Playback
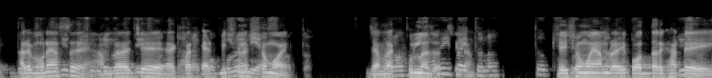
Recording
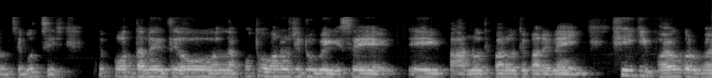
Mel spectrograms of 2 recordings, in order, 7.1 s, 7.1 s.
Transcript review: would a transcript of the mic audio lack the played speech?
Yes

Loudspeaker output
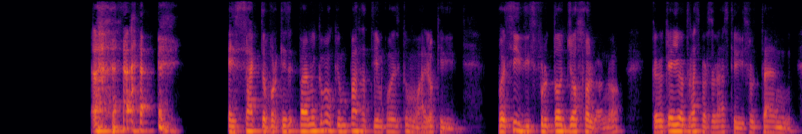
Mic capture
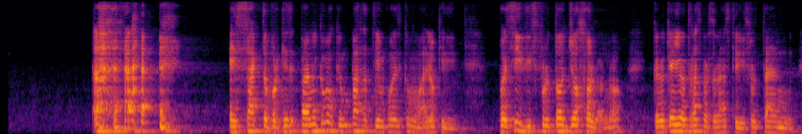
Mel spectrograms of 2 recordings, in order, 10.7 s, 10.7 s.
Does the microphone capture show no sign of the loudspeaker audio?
No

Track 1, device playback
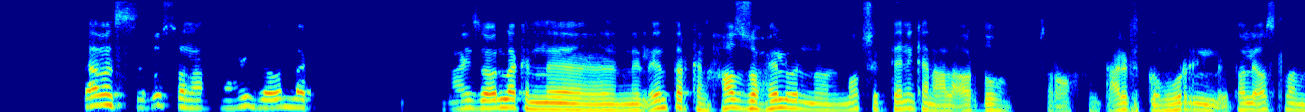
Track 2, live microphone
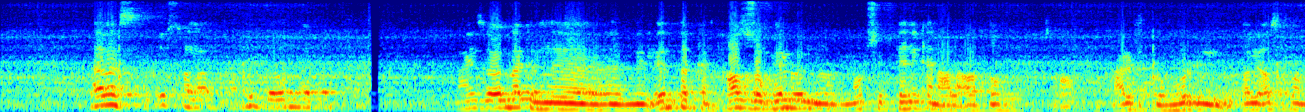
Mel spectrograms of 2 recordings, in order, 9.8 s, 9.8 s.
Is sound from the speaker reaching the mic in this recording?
Yes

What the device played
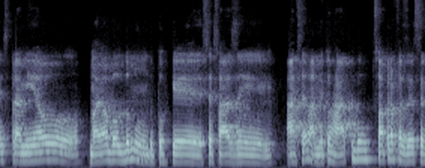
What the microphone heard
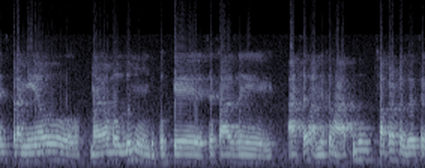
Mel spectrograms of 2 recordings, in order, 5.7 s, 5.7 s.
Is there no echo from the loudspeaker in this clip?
No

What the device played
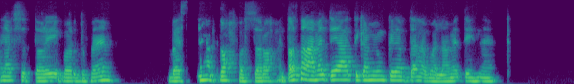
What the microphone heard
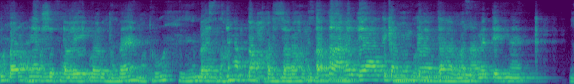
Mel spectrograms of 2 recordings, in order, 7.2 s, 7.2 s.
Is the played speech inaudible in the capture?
No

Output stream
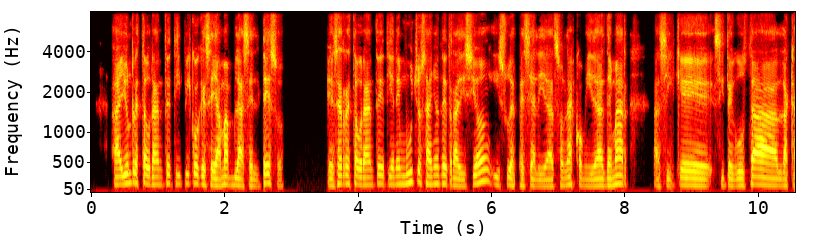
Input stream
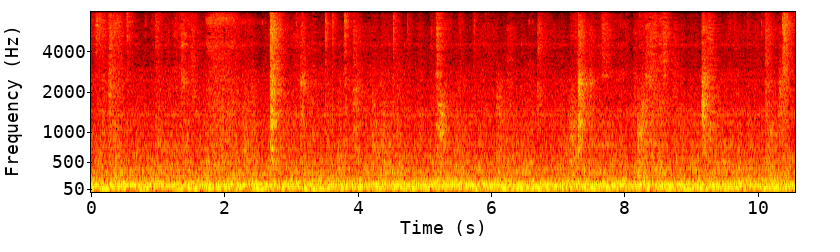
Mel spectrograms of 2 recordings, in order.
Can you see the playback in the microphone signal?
No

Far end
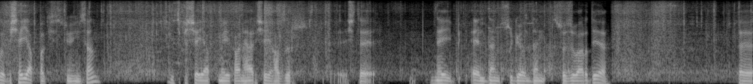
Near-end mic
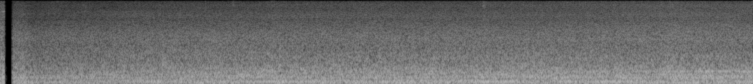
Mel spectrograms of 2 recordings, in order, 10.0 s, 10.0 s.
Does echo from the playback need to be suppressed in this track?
No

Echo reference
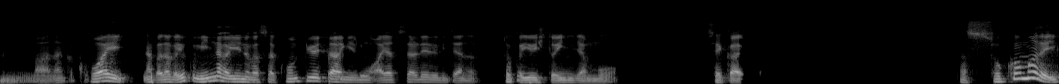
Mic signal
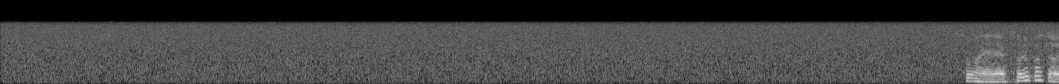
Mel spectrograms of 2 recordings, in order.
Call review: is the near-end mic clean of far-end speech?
Yes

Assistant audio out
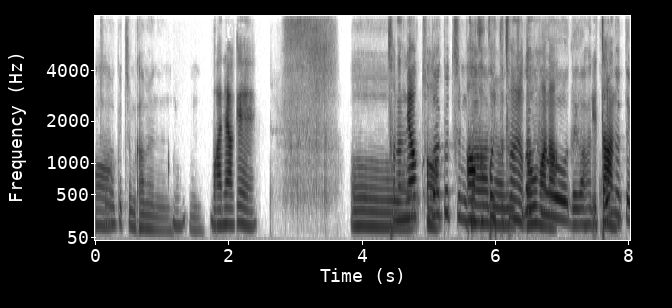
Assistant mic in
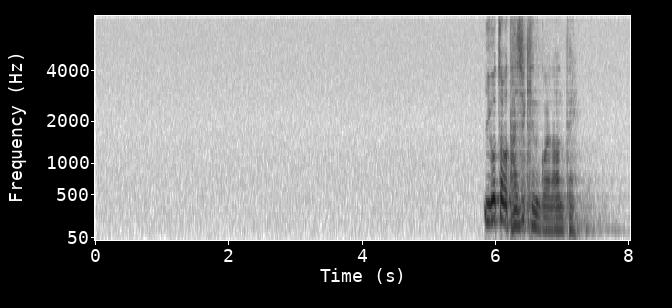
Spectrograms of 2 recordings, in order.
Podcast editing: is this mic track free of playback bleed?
Yes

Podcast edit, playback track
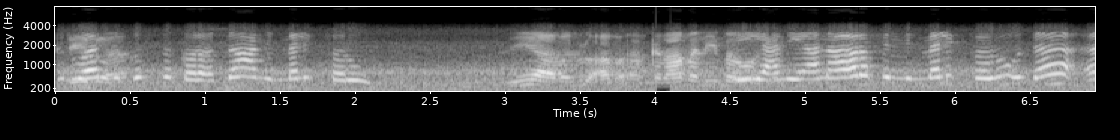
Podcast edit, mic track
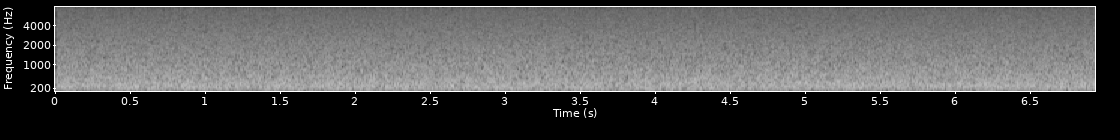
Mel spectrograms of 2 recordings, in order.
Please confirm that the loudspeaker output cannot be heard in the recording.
Yes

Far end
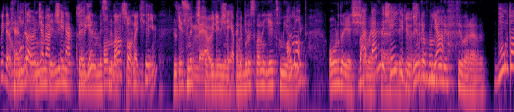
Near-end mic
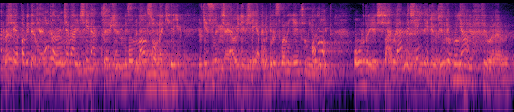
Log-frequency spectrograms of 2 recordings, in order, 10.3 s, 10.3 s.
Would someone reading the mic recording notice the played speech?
Yes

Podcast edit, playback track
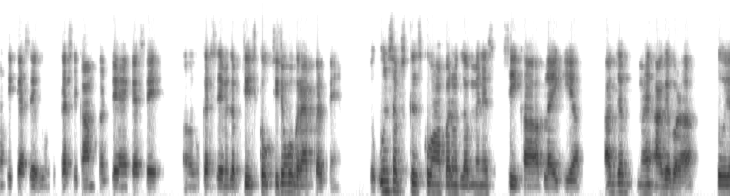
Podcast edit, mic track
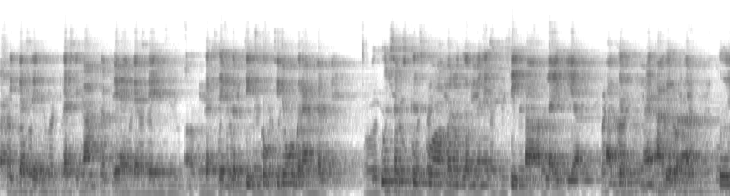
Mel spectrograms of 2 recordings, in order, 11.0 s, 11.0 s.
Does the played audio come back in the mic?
Yes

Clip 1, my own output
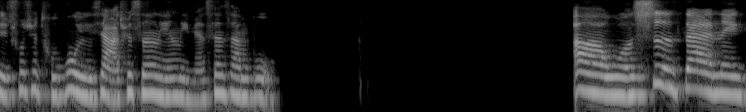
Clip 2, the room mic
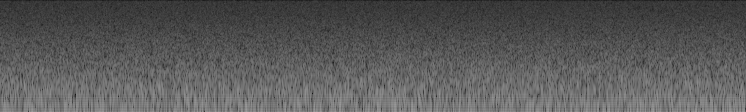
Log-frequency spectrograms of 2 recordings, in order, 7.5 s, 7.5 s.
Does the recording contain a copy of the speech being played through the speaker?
No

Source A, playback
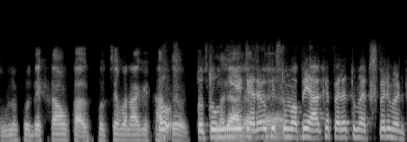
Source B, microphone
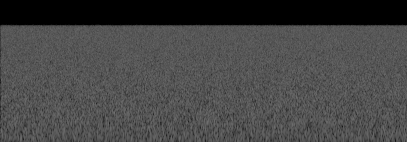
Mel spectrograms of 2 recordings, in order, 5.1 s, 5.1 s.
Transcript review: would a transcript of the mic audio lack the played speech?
Yes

